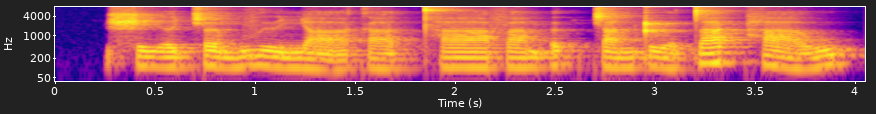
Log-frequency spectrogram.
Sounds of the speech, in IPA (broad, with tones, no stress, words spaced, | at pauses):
ʂi˨˩˦ə̯cə˨˩˦mvɨ˨˩ ɲaː˨˩˨ka˨˩t̚ t̪ʰaː˧fa˧˥mʔə˦˥k̚ ca˧˥nʈu˨˩˦ə̯ t̪a˦˥k̚ha˨˩˦w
